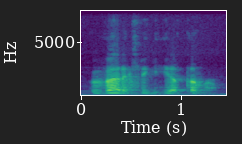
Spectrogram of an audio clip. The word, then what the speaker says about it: Verkligheten: And please, go ahead and pronounce the record, because I'm failing every time I try. Verkligheten. Verkligheten.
